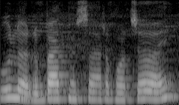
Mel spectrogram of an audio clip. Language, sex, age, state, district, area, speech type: Nepali, female, 45-60, West Bengal, Darjeeling, rural, spontaneous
